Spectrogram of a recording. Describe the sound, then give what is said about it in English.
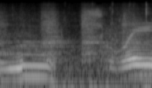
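A cow moos twice while being hand-milked: two drawn-out, harmonic lows split by a short pause, the second slightly higher and rising at its start. “Jo crouches on the other side of her cow. Block and squeeze, Miss Ag, like this.”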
